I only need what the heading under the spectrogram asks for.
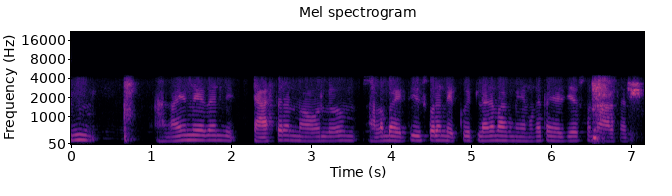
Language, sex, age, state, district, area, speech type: Telugu, male, 18-30, Andhra Pradesh, Konaseema, rural, conversation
